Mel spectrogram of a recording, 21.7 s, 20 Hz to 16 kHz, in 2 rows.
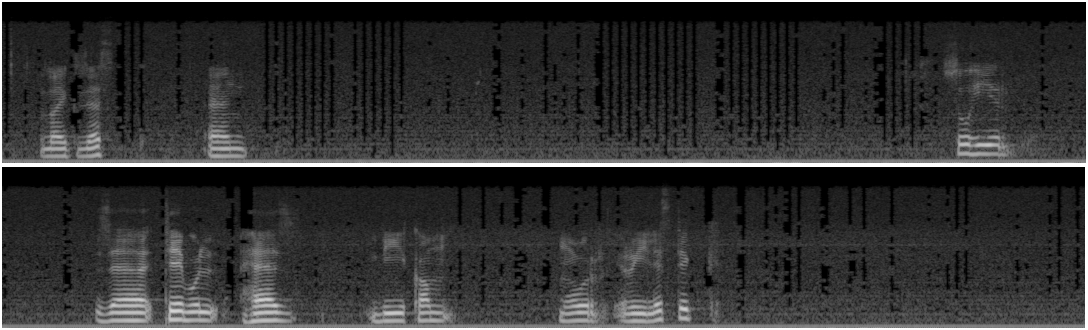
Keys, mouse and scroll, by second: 1.5-3.5 middle drag, 5.4-9.2 drag, 9.2 KP_0, 12.7 click, 13.2 click, 18.0-19.0 drag.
